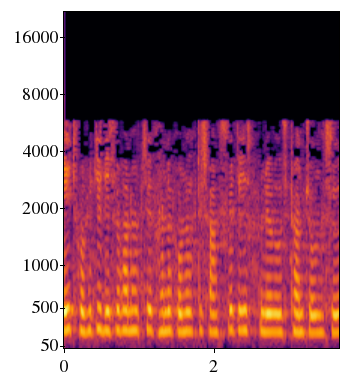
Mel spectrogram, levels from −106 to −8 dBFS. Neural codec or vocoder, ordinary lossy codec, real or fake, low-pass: autoencoder, 22.05 kHz, a latent of 192 numbers a frame, VITS, trained on one speaker; MP3, 24 kbps; fake; 7.2 kHz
